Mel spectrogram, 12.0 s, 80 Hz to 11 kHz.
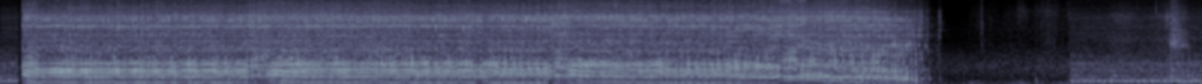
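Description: A Stihl 025 chainsaw that won't run properly, its carburettor needing a clean, roars loudly and steadily for about nine seconds, then sputters and dies. A faint low hum follows after a short silence.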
